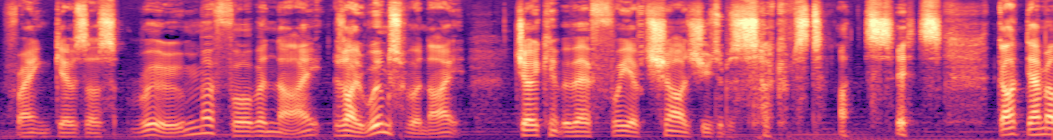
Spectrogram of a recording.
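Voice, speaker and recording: Male let's-player, fairly low voice, reading game narration aloud with off-the-cuff commentary. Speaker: game streamer.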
